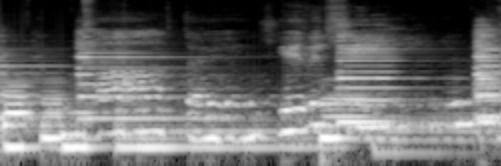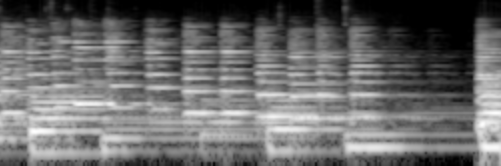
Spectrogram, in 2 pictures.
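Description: Two electronic keyboards played together: slow, held chords over a sustained low bass note, with a quicker run of single notes in the second half. The sound fades away near the end.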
